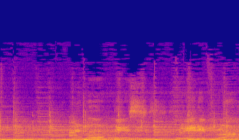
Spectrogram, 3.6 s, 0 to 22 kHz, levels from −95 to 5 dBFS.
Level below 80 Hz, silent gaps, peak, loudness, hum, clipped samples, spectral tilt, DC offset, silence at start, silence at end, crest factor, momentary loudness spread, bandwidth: -24 dBFS; none; 0 dBFS; -17 LUFS; none; under 0.1%; -5 dB/octave; under 0.1%; 0 s; 0 s; 16 dB; 7 LU; 13.5 kHz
